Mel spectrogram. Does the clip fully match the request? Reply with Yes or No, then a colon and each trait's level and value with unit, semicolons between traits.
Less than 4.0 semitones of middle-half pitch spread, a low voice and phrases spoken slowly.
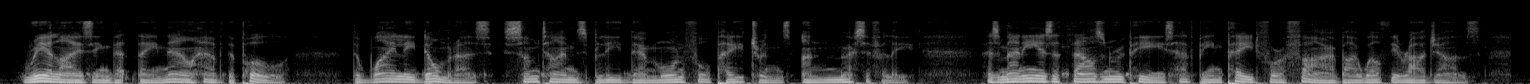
Yes: average, 3.4 semitones; low, 105 Hz; slow, 120 wpm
